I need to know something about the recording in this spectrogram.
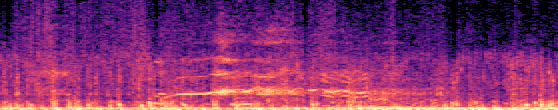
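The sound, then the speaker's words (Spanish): Bedouin riders' horses gallop in a dense, continuous rumble of hoofbeats while a high, wavering neigh rises through the middle. The sound stays loud and steady throughout, with no voices. “Los beduinos llegan a todo galope lanzando gritos enloquecidos y blandiendo largas espadas y enarbolando rifles.”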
